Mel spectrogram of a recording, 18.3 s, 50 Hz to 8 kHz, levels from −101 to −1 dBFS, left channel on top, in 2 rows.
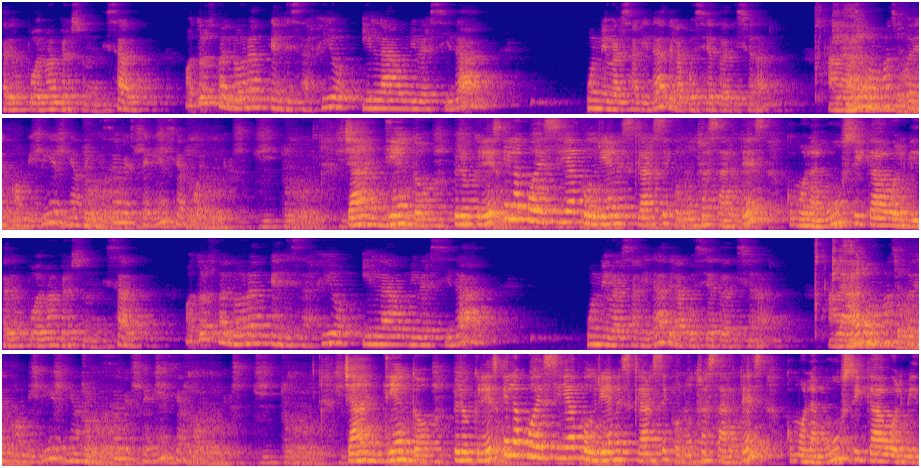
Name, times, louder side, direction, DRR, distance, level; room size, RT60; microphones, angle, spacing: voice 1, 0.0-1.4 1.8-4.8 5.8-7.7 8.3-11.3, left 1 dB, 25° left, 0 dB, 2.4 m, -33 dB
voice 2, 8.3-8.8 12.3-18.3, right 1 dB, 45° right, 3 dB, 1.8 m, -25 dB
sound 1, 8.9-12.6 13.0-15.3 15.5-16.1 16.4-16.6, equal, 70° right, 3.8 m, -37 dB
11.5 x 10.0 x 2.2 m, 0.88 s
head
